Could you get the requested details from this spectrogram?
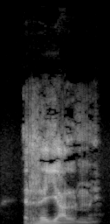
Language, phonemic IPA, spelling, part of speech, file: Occitan, /reˈjalme/, reialme, noun, LL-Q942602-reialme.wav
- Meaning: kingdom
